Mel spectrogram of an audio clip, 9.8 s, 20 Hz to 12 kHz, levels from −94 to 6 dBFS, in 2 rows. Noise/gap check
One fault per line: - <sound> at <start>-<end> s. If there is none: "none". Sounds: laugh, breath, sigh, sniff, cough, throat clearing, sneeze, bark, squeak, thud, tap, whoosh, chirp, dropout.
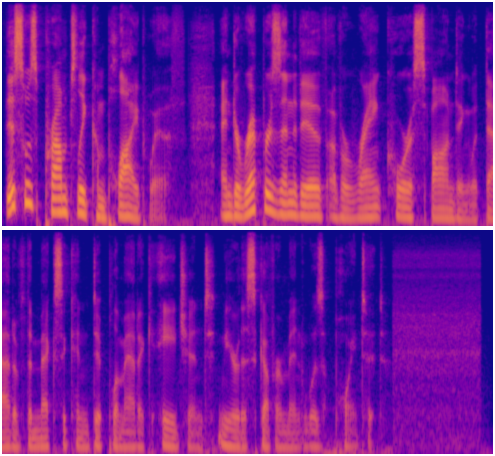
none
